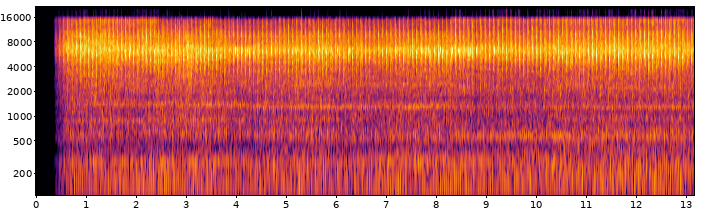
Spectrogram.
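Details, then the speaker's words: 2005 Dodge Neon about 200 km after head, manifold and intake gaskets were replaced: fast, sharp ticking about four per second at idle. Owner suspects a stuck lifter, blown manifold gasket or broken manifold bolt. "so it changed the head gasket and manifold gasket and intake gasket and about 200 kilometers on it and now she's making a real bad ticking noise don't know if it's a lifter stock a little bit of dirt maybe I blew the manifold gasket or broke a bolt putting the manifold back on"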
